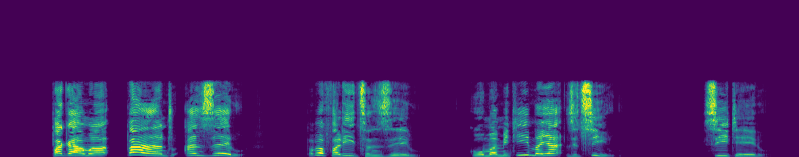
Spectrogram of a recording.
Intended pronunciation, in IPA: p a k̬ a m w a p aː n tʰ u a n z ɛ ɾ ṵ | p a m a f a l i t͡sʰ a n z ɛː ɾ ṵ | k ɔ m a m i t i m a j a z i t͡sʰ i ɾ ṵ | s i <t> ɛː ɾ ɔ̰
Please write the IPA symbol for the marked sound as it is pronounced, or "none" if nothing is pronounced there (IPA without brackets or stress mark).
t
